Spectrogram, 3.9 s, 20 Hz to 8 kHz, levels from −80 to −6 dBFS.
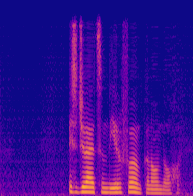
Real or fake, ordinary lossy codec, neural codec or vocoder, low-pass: fake; none; codec, 16 kHz, 0.2 kbps, FocalCodec; 7.2 kHz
